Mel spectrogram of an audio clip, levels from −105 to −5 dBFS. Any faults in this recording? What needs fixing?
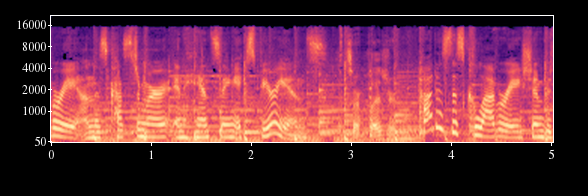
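Gain pumping runs through the whole clip. The gain is pulled down under each loud moment, so the level breathes against the material. Loud and soft passages sit unnaturally close together and everything feels squashed, with a swing of around 15 dB between ducked and recovered levels. The likely cause is input gain set far too high for the microphone, with a fast limiter or compressor clamping down on every peak. Prevent it by lowering the input gain so the limiter rarely engages, or by slowing its attack and release.

Lost LE Audio frames disrupt the sound between 3.07 and 3.17 s. Over those 90 ms, any tonal content turns into a brief noisy smear. This happens because dropouts totalling 60 ms are scattered through the span, with no single run longer than about 20 ms. That pattern fits several 7.5 ms LC3 frames going missing. 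For each lost frame, the decoder fills the gap by repeating the last spectrum with randomised signs, which destroys the pitch structure and leaves a hiss-like patch, and the concealment fades as a run of losses continues. Prevent it by improving the Bluetooth link, for example by reducing distance and interference or adding retransmission headroom.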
